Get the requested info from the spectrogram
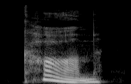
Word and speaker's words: calm: Let's look at the word calm. It has a silent letter L but we just hear calm.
